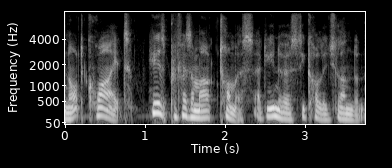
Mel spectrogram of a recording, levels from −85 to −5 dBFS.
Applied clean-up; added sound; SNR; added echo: none; none; none; none.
